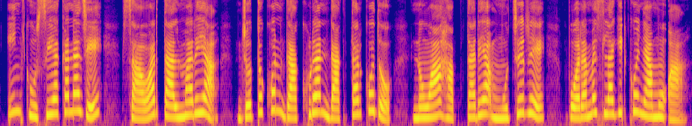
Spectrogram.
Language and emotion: Santali, happy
